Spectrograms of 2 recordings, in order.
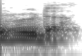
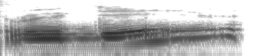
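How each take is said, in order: First: Said in the usual way. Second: "ruder" softer with a rising open "eh" ending, ruder-EH; wrong ruder. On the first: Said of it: "We say ruder, like this". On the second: Shown as a demonstration. Teacher demonstrating to pupils the wrong way to say ruder. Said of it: "We do not say this".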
